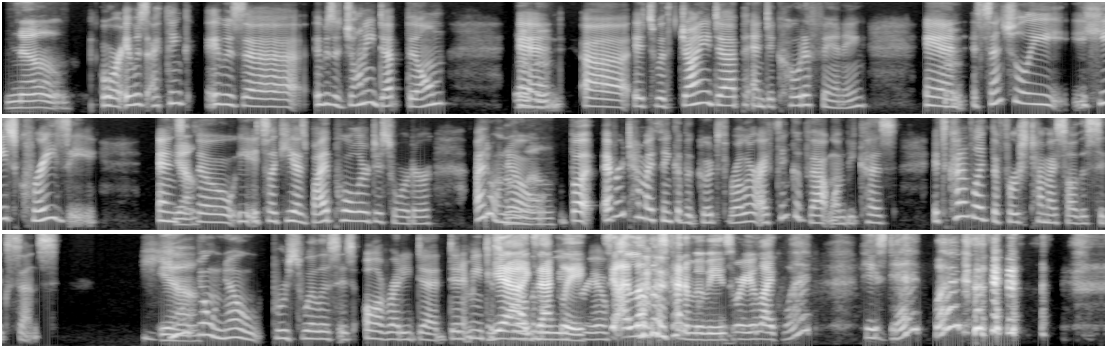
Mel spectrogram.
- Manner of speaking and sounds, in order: tapping; chuckle; other background noise; laugh
- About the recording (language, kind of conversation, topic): English, unstructured, What movie marathon suits friends' night and how would each friend contribute?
